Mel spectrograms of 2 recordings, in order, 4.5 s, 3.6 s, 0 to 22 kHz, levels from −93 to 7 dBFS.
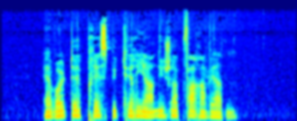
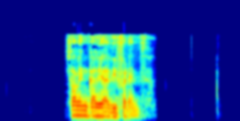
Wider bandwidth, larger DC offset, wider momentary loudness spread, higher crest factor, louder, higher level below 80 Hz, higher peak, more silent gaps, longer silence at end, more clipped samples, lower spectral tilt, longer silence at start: first, 16.5 kHz vs 8.2 kHz; neither; about the same, 14 LU vs 14 LU; first, 26 dB vs 18 dB; second, -24 LUFS vs -13 LUFS; about the same, -54 dBFS vs -50 dBFS; about the same, -2 dBFS vs 0 dBFS; neither; second, 0.9 s vs 1.35 s; neither; second, -3 dB/octave vs -4.5 dB/octave; second, 0.65 s vs 1 s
